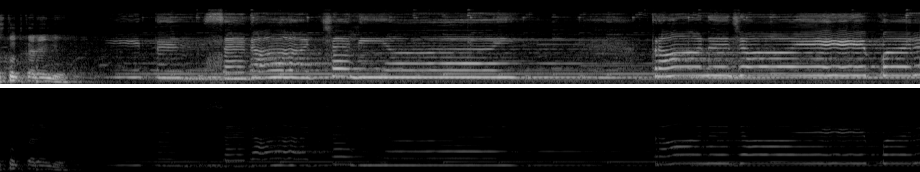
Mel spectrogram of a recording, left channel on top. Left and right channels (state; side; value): quieter; right; 30.3 dB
